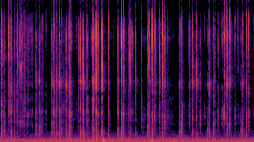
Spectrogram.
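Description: Long gold acrylic nails tap and scratch the glass bottom and label side of a large glass candle jar (Peppermint Sugar Cookie) full of wax, held in the hands. Quick, bright, clicky taps come in a dense, uneven stream, mixed with high scratchy rasps over a faint low hum. Each tap dies away almost instantly with no ring.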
